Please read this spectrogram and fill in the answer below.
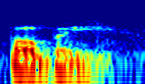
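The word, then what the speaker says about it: Bube: So a Jack in a German pack of cards is called a boob. B-U-B-E. Now it's pronounced Bobby.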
